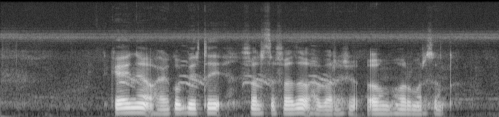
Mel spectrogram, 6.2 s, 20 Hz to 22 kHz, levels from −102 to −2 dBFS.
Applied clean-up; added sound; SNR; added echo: none; Bird vocalization, bird call, bird song / Crow; 17 dB; none.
